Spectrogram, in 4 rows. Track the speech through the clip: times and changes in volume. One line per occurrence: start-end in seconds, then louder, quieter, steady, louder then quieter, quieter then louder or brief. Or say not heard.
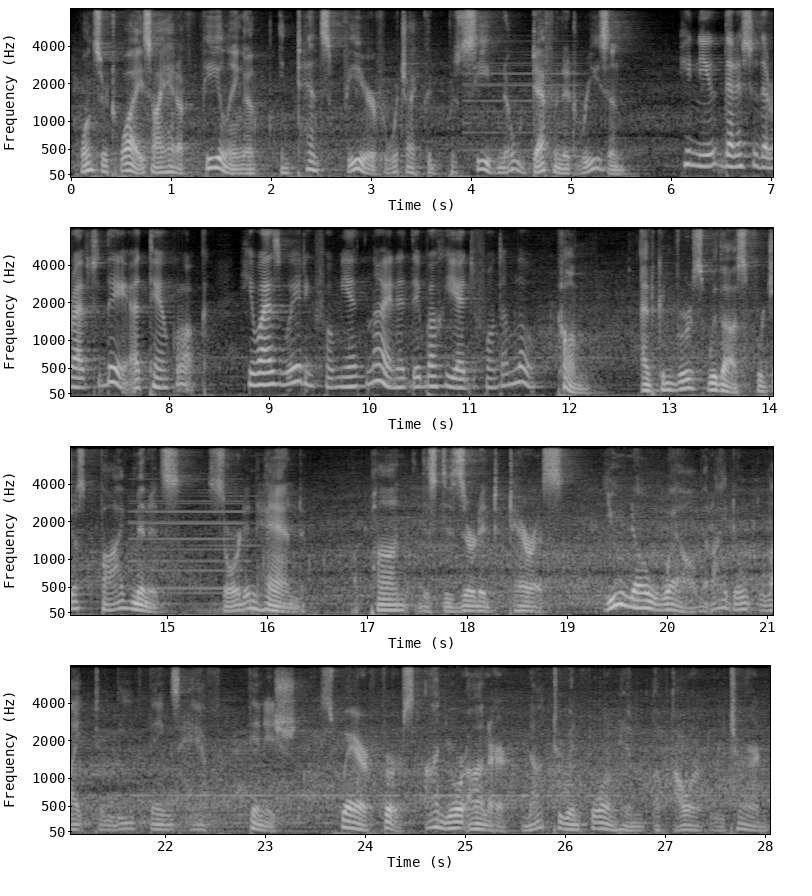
0.1-28.0 steady.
